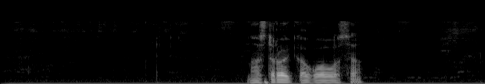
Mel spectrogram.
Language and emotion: Russian, neutral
